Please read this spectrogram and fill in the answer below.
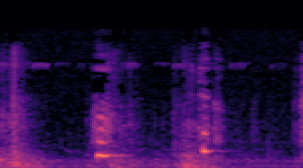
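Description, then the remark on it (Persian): A courtyard door opens with two short creaky, scraping bursts about a second apart, followed by a low thud, amid otherwise quiet. “شما هم شنیدین صدای در حیات بود”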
